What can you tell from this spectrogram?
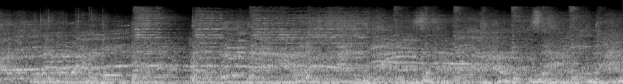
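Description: Live band playing a song with electric guitar, bass and drums, a voice singing over it, and yells from the crowd.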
